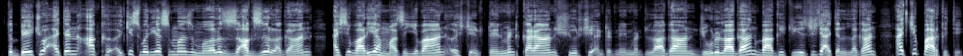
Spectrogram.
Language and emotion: Kashmiri, neutral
